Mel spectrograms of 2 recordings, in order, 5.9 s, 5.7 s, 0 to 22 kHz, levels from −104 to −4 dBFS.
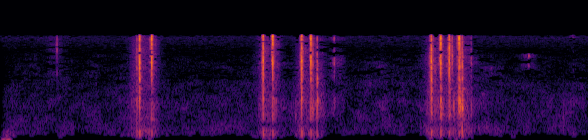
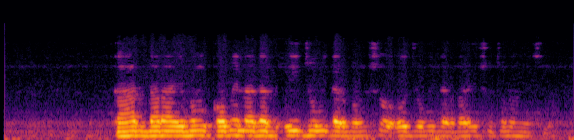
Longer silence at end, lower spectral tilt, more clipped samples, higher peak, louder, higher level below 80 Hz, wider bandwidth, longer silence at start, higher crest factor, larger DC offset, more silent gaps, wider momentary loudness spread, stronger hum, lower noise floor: first, 1.25 s vs 0 s; second, 3 dB/octave vs -12.5 dB/octave; neither; about the same, -6 dBFS vs -6 dBFS; second, -32 LUFS vs -24 LUFS; second, -88 dBFS vs -50 dBFS; first, 8 kHz vs 4.4 kHz; first, 1.4 s vs 0.05 s; first, 34 dB vs 18 dB; neither; neither; second, 8 LU vs 18 LU; neither; first, -77 dBFS vs -54 dBFS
